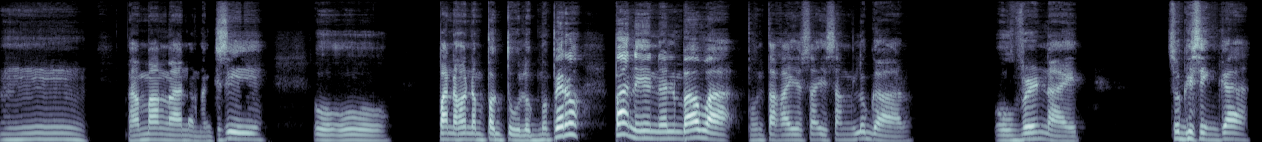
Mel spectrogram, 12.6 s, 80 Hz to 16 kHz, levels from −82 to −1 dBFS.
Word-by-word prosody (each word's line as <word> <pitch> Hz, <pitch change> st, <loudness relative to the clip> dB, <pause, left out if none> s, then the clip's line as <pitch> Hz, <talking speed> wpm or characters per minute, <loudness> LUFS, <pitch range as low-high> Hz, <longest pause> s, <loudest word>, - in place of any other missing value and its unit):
Hmm, 155 Hz, -1 st, -9 dB, 0.3 s
tama 135 Hz, +4 st, -1 dB, 0.2 s
nga 135 Hz, -, +2 dB
naman 120 Hz, -2 st, -11 dB
kasi 160 Hz, +1 st, +1 dB, 0.6 s
oo, 135 Hz, -2 st, -6 dB, 0.6 s
panahon 155 Hz, 0 st, +4 dB
ng 145 Hz, -1 st, -4 dB
pagtulog 135 Hz, -3 st, -2 dB
mo, 145 Hz, +1 st, -7 dB
pero 265 Hz, +4 st, +6 dB, 0.3 s
paano 275 Hz, -9 st, +7 dB
'yon, 185 Hz, -1 st, +1 dB
halimbawa 175 Hz, -3 st, +4 dB, 0.2 s
punta 135 Hz, +1 st, -5 dB
kayo 140 Hz, +1 st, -3 dB
sa 145 Hz, +3 st, -4 dB
isang 145 Hz, 0 st, -4 dB
lugar, 125 Hz, -9 st, -4 dB, 0.8 s
overnight, 130 Hz, -3 st, -1 dB, 0.8 s
so 175 Hz, -2 st, -2 dB
gising 165 Hz, -4 st, +4 dB
ka? 155 Hz, -1 st, -1 dB
145 Hz, 110 wpm, -19 LUFS, 135-160 Hz, 0.8 s, paano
